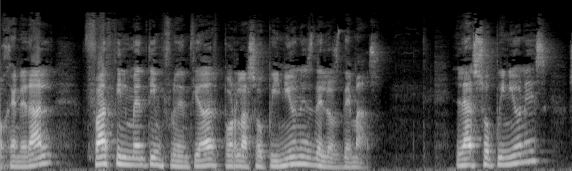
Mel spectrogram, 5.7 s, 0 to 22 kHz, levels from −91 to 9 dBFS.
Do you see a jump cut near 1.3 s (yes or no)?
no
